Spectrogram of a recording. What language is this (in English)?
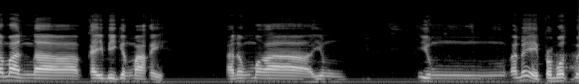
Filipino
